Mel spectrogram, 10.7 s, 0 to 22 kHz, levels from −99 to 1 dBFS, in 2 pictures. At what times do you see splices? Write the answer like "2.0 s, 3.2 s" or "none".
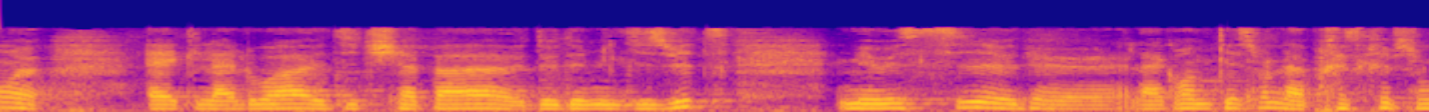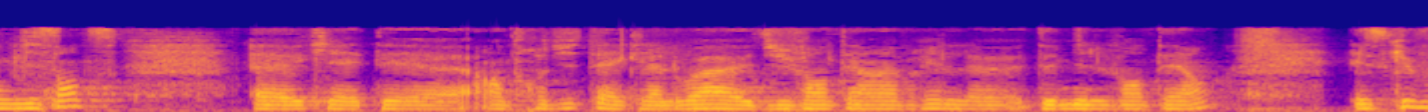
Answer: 3.8 s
